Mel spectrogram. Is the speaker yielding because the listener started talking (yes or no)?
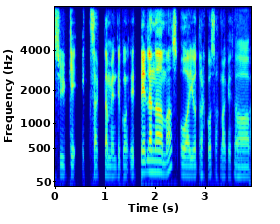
yes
